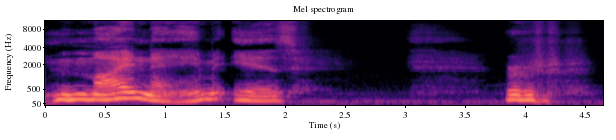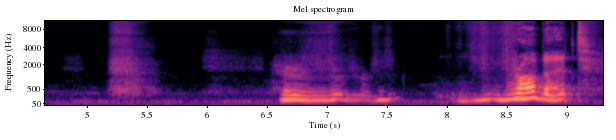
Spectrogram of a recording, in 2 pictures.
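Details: Elderly man in a fictional short film (acted), who later calls himself a stutterer, trying to say his name with silent blocks and gasping before it; stuttering with blocks.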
